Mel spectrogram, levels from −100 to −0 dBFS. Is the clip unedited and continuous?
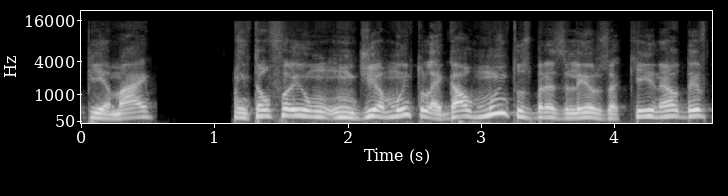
yes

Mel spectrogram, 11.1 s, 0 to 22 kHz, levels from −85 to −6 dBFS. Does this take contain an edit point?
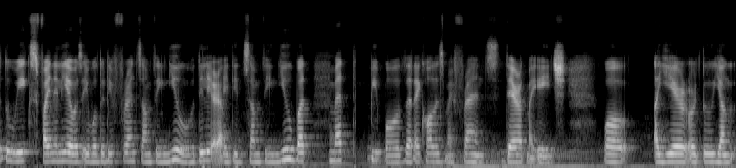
yes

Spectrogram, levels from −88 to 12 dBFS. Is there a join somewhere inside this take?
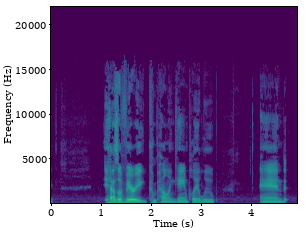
no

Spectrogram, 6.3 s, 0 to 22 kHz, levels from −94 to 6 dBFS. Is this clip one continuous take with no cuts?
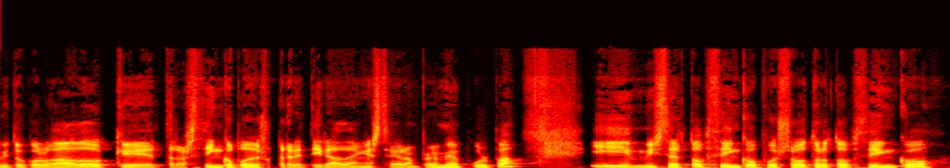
no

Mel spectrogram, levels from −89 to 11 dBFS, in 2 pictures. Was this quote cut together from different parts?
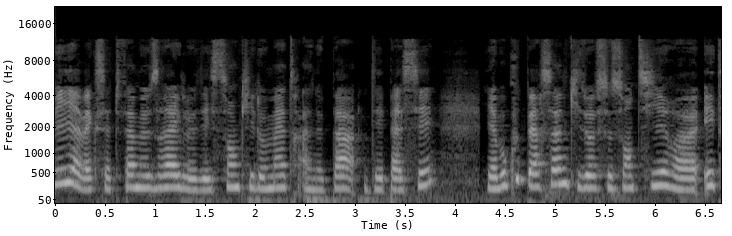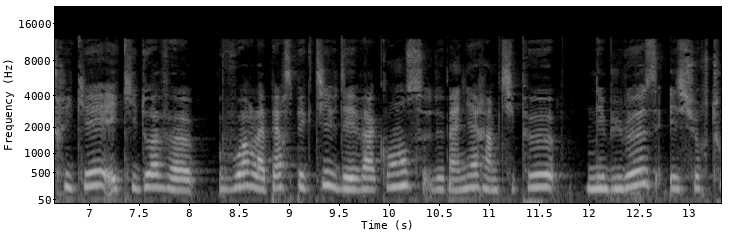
yes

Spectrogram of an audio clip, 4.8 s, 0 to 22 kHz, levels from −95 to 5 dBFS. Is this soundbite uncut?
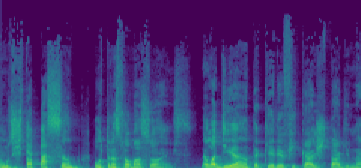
no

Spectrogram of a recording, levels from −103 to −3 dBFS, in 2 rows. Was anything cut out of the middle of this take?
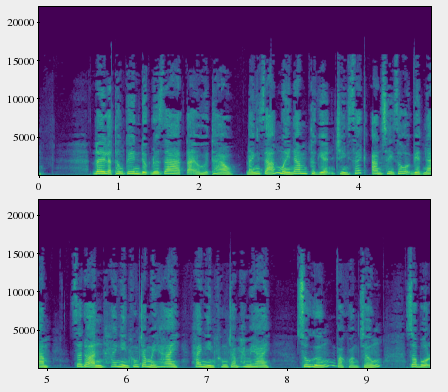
no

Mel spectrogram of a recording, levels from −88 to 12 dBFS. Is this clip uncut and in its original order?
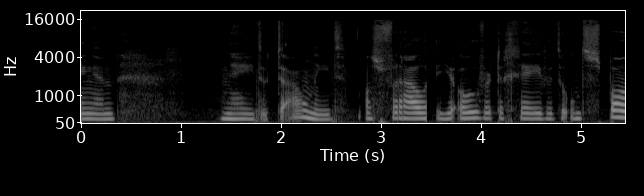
no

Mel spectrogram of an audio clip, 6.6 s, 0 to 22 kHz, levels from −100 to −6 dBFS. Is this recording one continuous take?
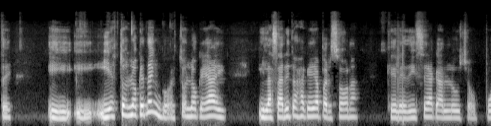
yes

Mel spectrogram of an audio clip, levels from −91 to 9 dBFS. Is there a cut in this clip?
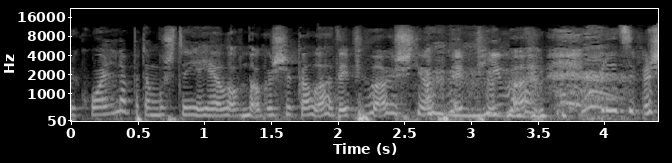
no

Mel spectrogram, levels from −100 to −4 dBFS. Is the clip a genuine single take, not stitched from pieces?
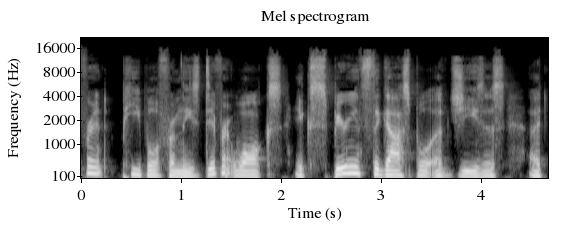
no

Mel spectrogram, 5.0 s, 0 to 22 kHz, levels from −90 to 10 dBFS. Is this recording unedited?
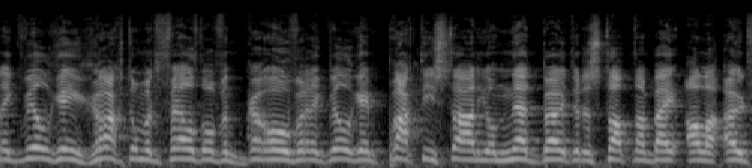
no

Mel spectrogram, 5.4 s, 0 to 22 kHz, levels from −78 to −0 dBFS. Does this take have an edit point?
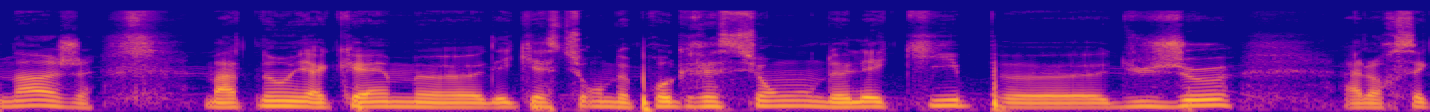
no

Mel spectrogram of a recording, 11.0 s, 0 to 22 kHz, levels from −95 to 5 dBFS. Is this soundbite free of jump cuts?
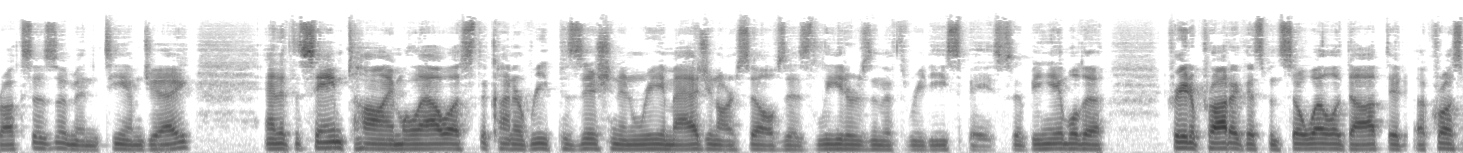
yes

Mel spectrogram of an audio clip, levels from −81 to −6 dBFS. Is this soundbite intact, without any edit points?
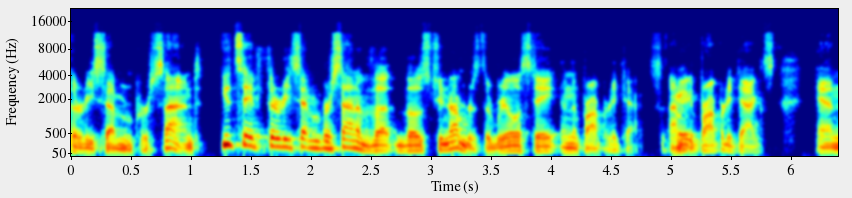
no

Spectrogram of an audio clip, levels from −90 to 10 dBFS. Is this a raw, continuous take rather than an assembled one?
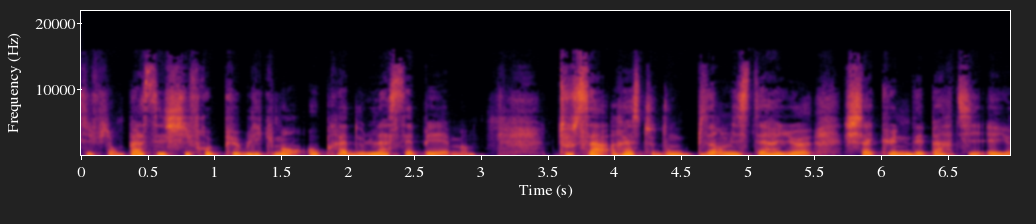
yes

